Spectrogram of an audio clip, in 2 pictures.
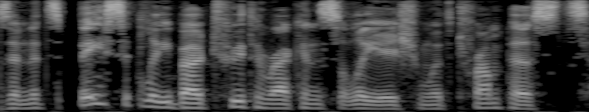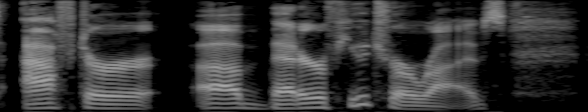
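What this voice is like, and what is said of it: Canadian accent. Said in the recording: “as you can hear from my accent, I'm a Canadian.”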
